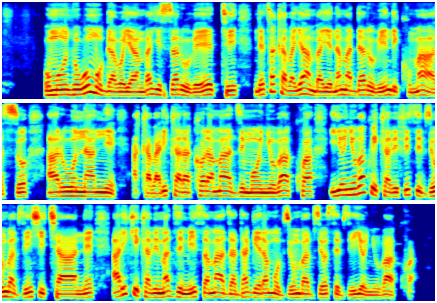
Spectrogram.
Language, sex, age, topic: Rundi, male, 25-35, education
